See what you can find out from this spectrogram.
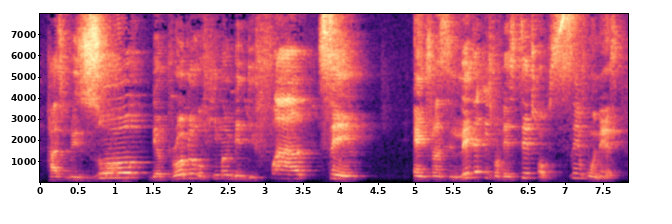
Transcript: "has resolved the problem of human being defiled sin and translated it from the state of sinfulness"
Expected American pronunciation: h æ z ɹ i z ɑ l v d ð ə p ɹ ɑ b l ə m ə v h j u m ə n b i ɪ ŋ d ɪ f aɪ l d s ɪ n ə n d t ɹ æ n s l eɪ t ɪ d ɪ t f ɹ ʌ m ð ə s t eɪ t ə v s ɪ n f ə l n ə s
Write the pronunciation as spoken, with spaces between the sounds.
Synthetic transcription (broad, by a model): h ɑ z ɹ i z ɑ l v d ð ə p ɹ ɑ b l ə m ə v h j u m ə n b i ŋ d ɪ f aɪ l d s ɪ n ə n t ɹ æ n s l eɪ t ɪ d ɪ t f ɹ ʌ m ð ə s t eɪ t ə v s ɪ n f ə l n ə s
